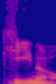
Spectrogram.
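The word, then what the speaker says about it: Kena: game but a PlayStation get Kina or Kenna depending how you pronounce it and the bridge of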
